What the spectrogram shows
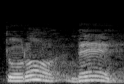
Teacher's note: هنا الراء مفخمة بالمد كمان بتاعها، إنما الباء مرققة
